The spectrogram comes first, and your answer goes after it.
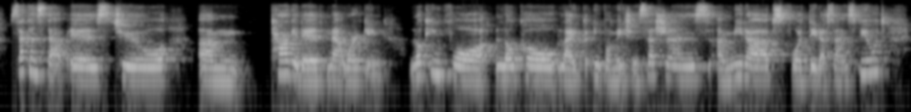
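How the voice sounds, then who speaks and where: A woman's very slow speech is carried by audible room echo. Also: medium pitch for a woman, ordinary pitch variation. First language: not English. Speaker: physics alumna working in data science. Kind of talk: panel discussion. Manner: halting.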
